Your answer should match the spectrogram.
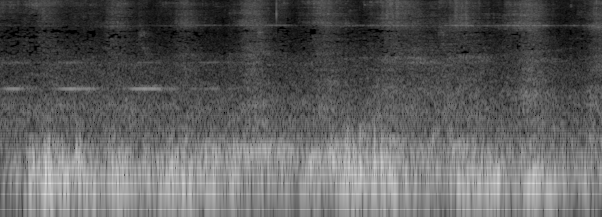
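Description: Last autorack car of a freight train rolling past on the rails: a low, uneven rumble of its wheels and running gear.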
